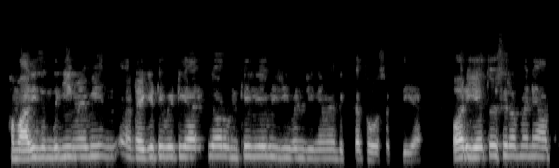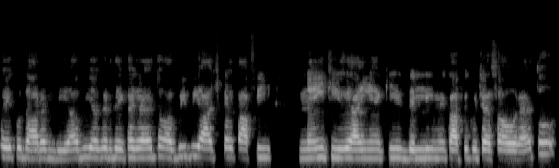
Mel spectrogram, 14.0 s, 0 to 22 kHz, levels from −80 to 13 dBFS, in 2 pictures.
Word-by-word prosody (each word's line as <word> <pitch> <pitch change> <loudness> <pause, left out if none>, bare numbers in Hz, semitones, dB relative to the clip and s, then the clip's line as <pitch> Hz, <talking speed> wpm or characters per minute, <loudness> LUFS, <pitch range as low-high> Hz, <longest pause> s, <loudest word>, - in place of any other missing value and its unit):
हमारी 170 +2 +7
ज़िन्दगी 195 +1 -1
में 200 0 -1
भी 210 +1 -2
अ, 200 0 -7
नेगेटिविटी 200 +2 +2
आएगी 195 +2 -1
और 205 - +2
उनके 195 +1 -2
लिए 205 0 +1
भी 200 -1 -4
जीवन 180 -1 -4
जीने 170 0 -7
में 175 0 -6
दिक्कत - - -5
हो 430 -1 0
सकती 395 -10 -13
है, - - -7 0.4
और 195 +2 +8
ये 195 0 +5
तो 220 - +4
सिर्फ़ 215 -2 -1
मैंने 210 0 -4
आपको 195 0 -3
एक 190 0 -1
उदाहरण 175 -2 0
दिया। 165 +1 -2
अभी 190 +3 -2
अगर 185 0 -1
देखा 180 +1 0
जाए 185 0 +3
तो 205 - -1
अभी 200 +4 -6
भी 210 - -3
आजकल 185 +2 -3
काफ़ी 185 +1 -2 0.5
नई 185 +2 +1
चीज़ें 185 0 +2
आई 170 0 +3
हैं 175 -1 -4
कि 185 -1 -2
दिल्ली 175 +1 0
में 175 - -5
काफ़ी 170 +1 +2
कुछ 175 0 -4
ऐसा 170 0 +2
हो 165 0 +4
रहा 155 0 0
है। 175 - -2
तो - - +1
185 Hz, 215 wpm, -21 LUFS, 175-200 Hz, 0.5 s, और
